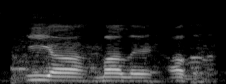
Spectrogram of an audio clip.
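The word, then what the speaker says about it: Iamaleava: I think, Billy Bob, are you correcting me on how to pronounce Ia Amuleva's name? Because this is straight from his mouth. Ia Male Ava.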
